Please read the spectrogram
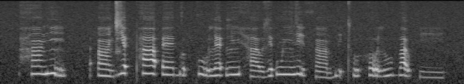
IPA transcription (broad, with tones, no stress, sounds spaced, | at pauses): h ã˦ ɡ ĩ˦˨ | ʔ ã˨ d͡ʑ ɛ˦ ʔ pʰ ä˦ ʔ ɛ˦ ɡ ʊ˦ ʔ k ṵ˦˨ l ɛ˦ ʔ l ĩ˦ h a˨ ʊ̯ z ɪ˦ ʔ w ĩ˦ z ḭ˦˨ θ ã˨ b ḭ˦˨ tʰ ṵ˦˨ h o̰˦˨ ʊ̯ l u˦ b a̰˦˨ ʊ̯ k i˨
